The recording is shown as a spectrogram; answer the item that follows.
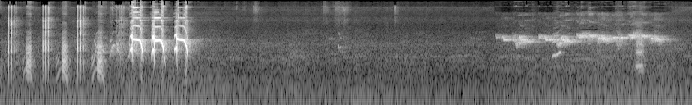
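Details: Nias hill myna in gacor singing form: a rapid series of sharp clicks builds into three loud ringing whistled notes, then a pause, then a rough buzzy warbling phrase.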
